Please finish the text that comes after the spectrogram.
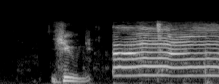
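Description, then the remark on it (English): A voice imitates a struggling toddler: a short strained grunt, then a long, loud, steady whining cry held for over a second. “I struggle like a toddler.”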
